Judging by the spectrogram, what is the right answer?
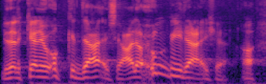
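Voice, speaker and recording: Fast-talking emotive male preacher. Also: fairly high pitch, lively intonation. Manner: emotive storytelling with sudden rises and hushed drops; rhetorical questions he answers himself. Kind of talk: religious lecture.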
